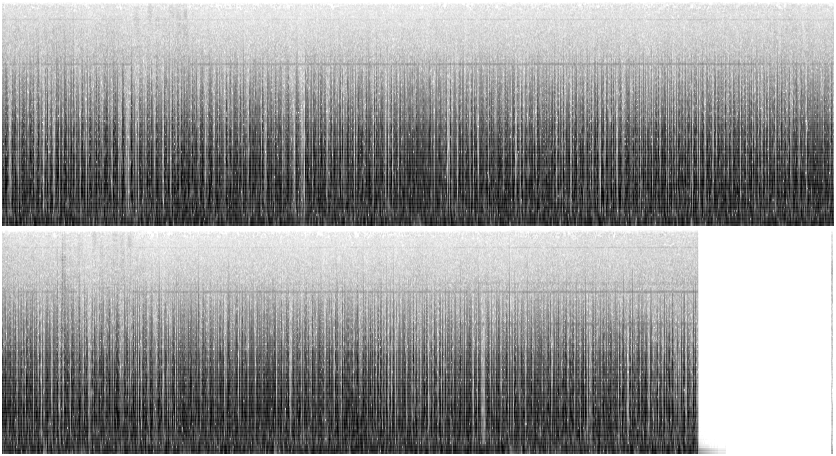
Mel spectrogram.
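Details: Needle EMG of small-amplitude, short-duration MUPs, the myopathic hallmark. They can also be seen in myasthenia gravis, Lambert-Eaton syndrome and botulism.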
